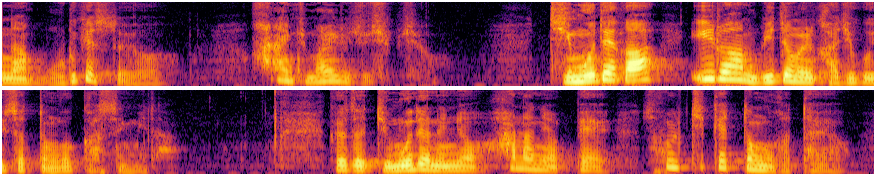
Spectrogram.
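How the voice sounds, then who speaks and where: Male pastor, high voice, quick and animated, dramatizes quotes in a sermon. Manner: lively, acts out quoted prayers and boasts.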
